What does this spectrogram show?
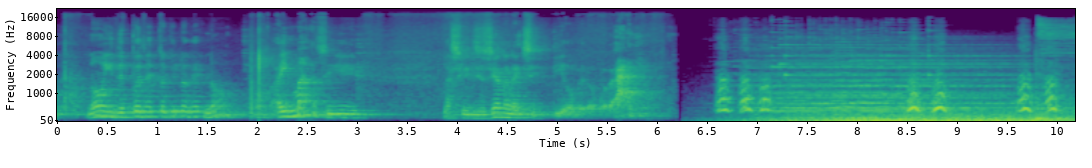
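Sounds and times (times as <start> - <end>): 
speech: 0.3 - 3.2, 3.9 - 6.1, 8.5 - 10.1
dog barking: 6.6 - 7.2, 8.5 - 9.0, 9.6 - 10.1.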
